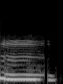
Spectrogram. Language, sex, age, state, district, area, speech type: Assamese, female, 60+, Assam, Dibrugarh, rural, conversation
